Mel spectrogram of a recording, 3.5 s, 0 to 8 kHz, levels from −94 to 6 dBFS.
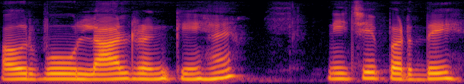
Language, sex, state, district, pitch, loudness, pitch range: Hindi, female, Uttarakhand, Tehri Garhwal, 190 Hz, -16 LUFS, 185-200 Hz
